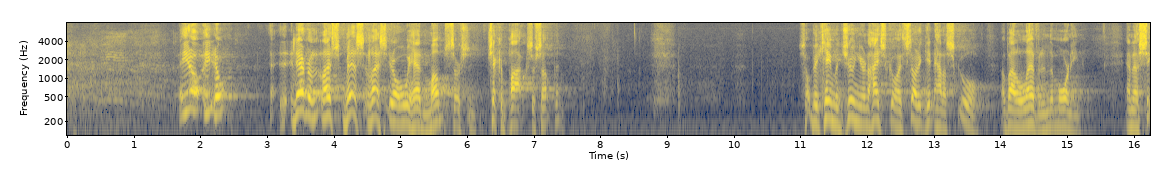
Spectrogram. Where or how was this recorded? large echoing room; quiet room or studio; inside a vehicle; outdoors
large echoing room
